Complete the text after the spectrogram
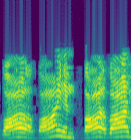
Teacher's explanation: மேல் பல்ல வந்து கீழோட பொருந்திதான் வ என்ற எழுத்துக்களை அப்ப நீங்க உச்சரிச்சு சரியா பாருங்க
